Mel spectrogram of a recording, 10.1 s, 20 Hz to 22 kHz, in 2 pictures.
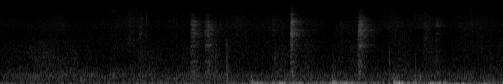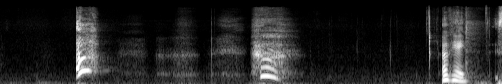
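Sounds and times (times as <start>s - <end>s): woman breathing: 5.8s - 8.2s.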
